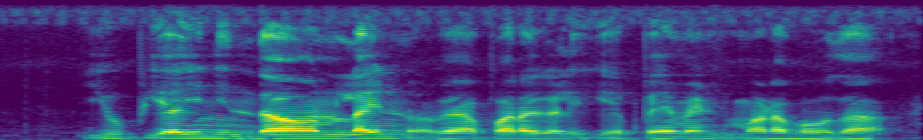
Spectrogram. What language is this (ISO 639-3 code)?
kan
